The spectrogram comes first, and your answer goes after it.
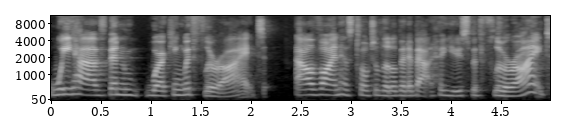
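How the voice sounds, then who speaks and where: Against a silent background in a very clean recording, a woman speaks with a bright, sharp tone. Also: medium pitch for a woman, ordinary pitch variation, moderate pace. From outside Australia. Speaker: podcast co-host. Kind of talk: casual chat. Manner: animated.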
